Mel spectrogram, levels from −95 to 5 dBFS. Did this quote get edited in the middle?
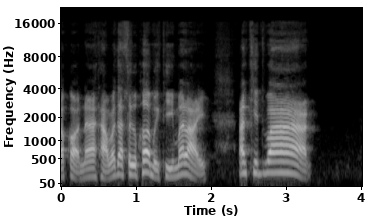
no; 0 cuts

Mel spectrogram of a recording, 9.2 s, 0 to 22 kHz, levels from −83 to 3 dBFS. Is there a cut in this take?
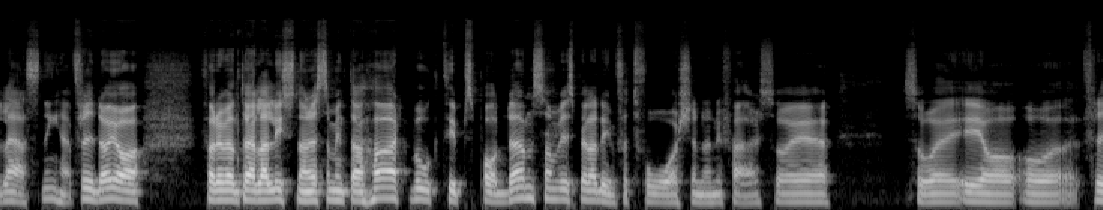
no; 0 cuts

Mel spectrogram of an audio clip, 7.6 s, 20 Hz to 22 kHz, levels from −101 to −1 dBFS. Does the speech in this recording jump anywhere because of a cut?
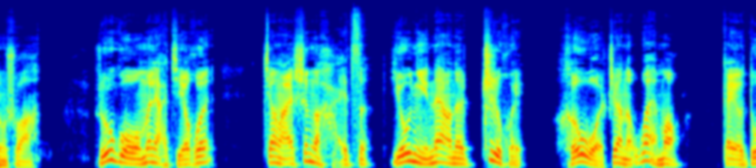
yes; 1 cut; at 3.8 s

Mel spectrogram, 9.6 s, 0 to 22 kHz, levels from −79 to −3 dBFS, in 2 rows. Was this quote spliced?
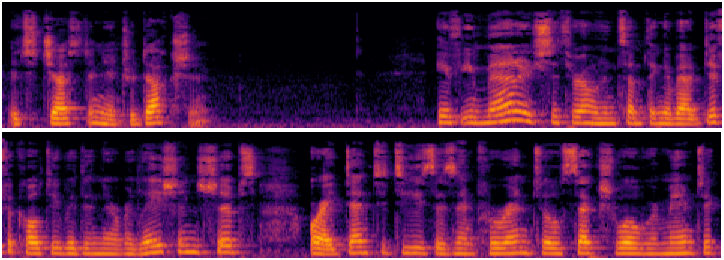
no; 0 cuts

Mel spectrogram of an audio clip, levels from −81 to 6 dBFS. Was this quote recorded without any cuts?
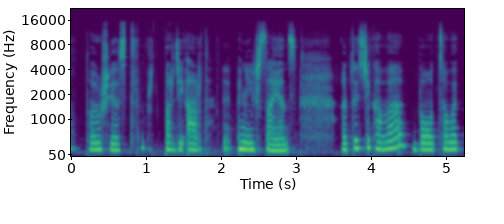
yes; 0 cuts

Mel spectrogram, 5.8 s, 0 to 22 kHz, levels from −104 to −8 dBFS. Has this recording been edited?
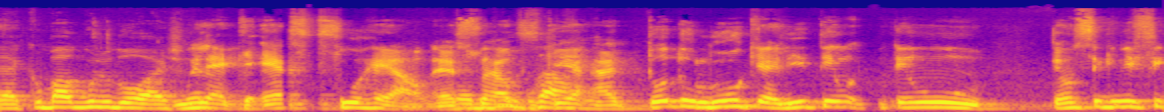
no; 0 cuts

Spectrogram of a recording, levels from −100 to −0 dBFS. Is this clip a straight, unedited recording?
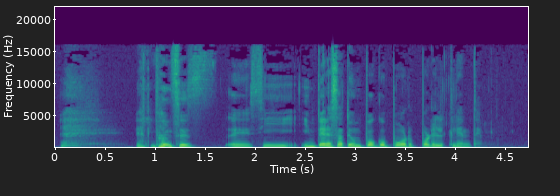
yes; 0 cuts

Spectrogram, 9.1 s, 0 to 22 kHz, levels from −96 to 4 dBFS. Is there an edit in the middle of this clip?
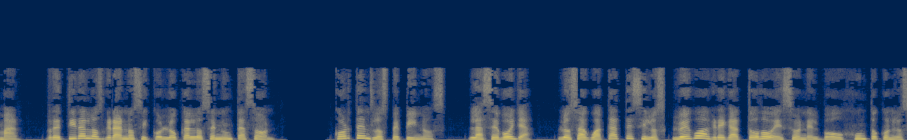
yes; 2 cuts; at 3.7 s, 6.6 s

